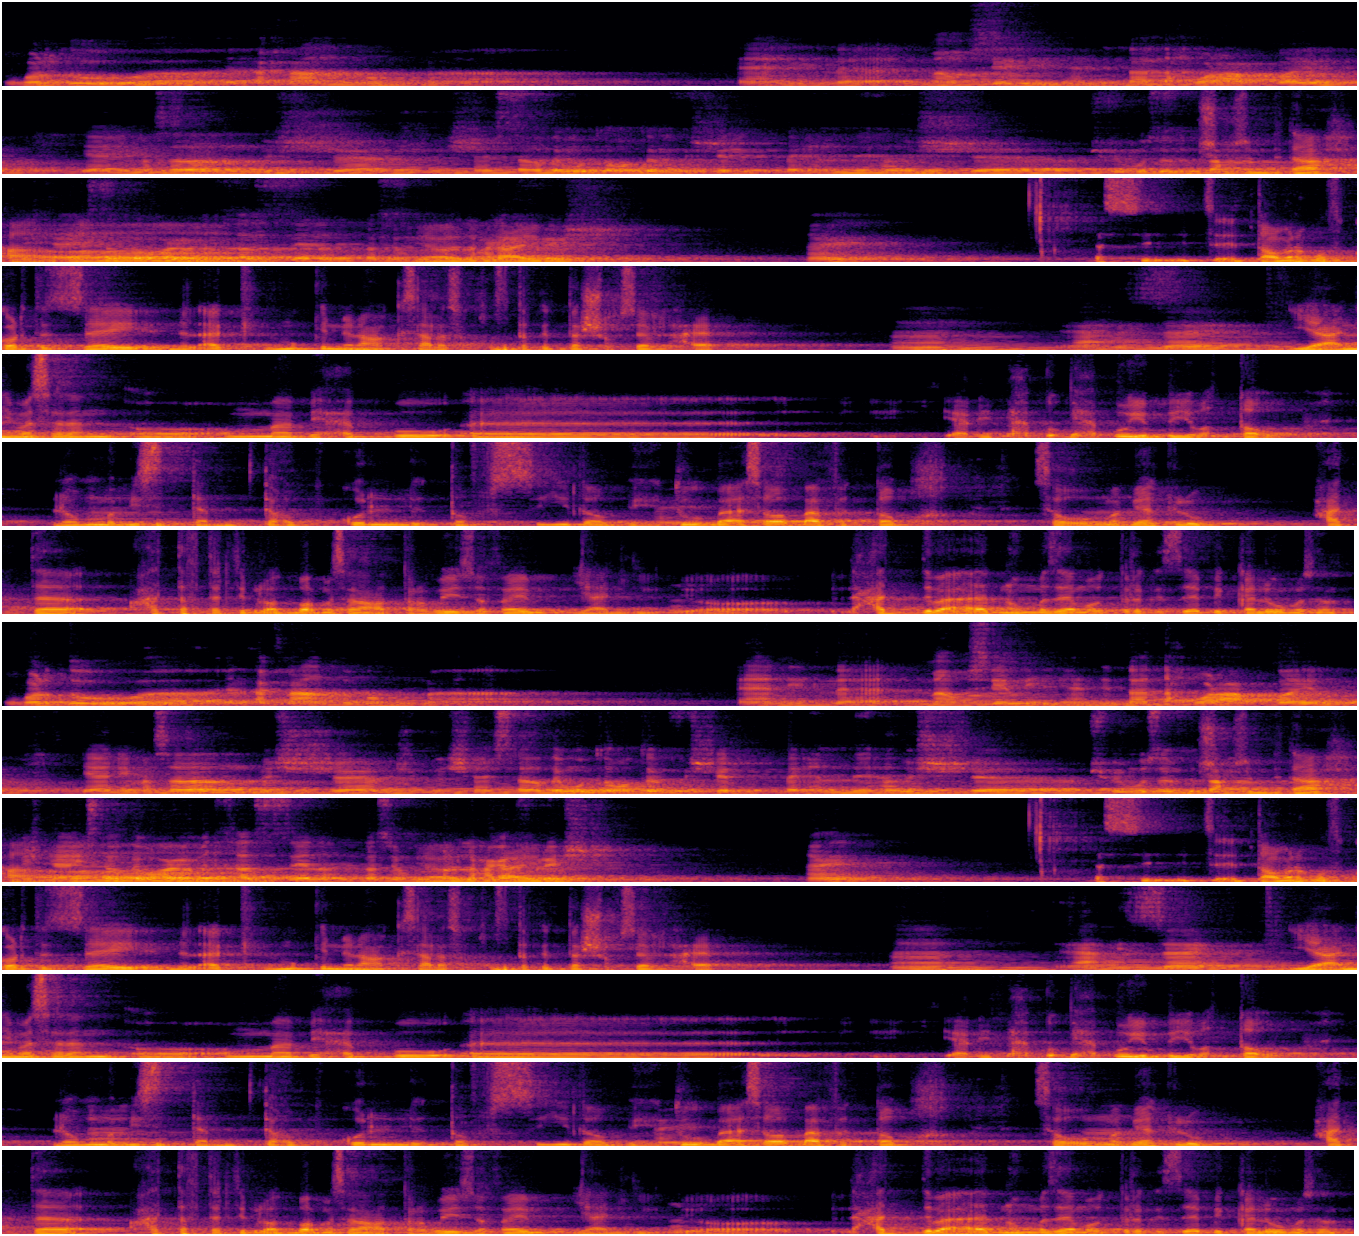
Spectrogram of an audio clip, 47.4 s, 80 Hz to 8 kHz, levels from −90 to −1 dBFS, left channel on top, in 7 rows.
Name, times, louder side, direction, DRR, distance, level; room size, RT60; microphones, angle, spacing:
voice 1, 0.0-2.6 3.7-6.7 7.2-13.0 13.6-16.5 17.6-17.9 24.8-25.1 25.6-26.9 32.0-32.2 34.3-34.6 37.1-37.6 39.3-39.6 44.0-44.2, right 2 dB, 60° right, 6 dB, 3.9 m, -27 dB
voice 2, 12.9-15.0 15.6-16.4 19.0-23.9 26.8-31.1 31.4-33.5 34.1-38.6 39.0-39.9 40.4-47.3, equal, 5° left, 9 dB, 0.7 m, -24 dB
23.5 x 18.5 x 8.7 m, 2.2 s
head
